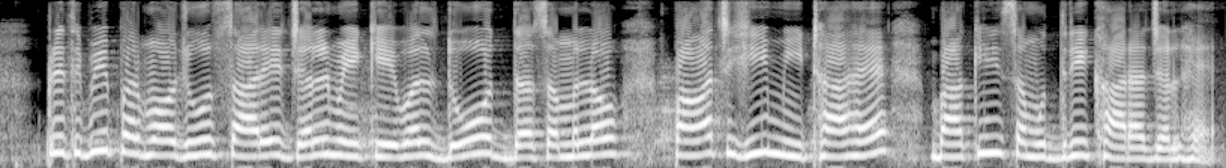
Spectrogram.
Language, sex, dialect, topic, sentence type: Hindi, female, Marwari Dhudhari, agriculture, statement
